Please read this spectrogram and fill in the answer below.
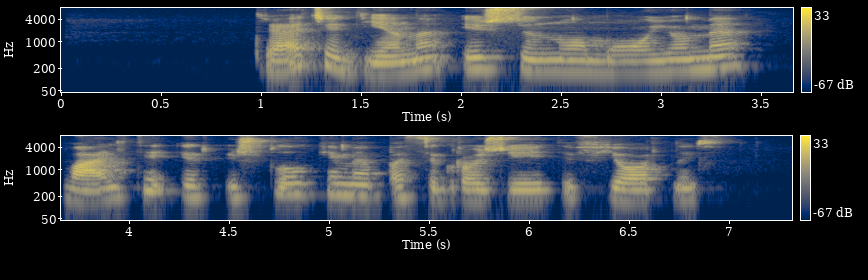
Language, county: Lithuanian, Kaunas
